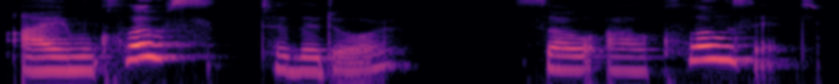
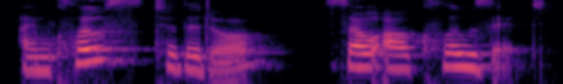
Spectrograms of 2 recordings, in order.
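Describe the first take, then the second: First: The sentence is spoken at a slow pace. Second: The sentence is spoken at a fast pace. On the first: "Now again, but slower" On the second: "I'll say the sentence quickly"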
